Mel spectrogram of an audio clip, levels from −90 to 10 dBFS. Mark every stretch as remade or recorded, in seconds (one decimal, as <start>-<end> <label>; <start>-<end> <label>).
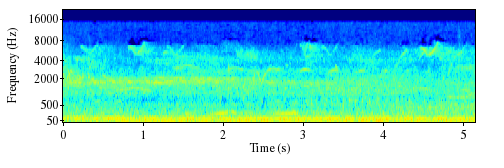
0.0-3.5 recorded; 3.5-4.6 remade; 4.6-5.2 recorded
